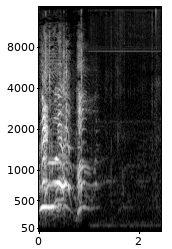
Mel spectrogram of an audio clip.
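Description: A crowd of men shouting and chanting, which cuts off abruptly about a second in, leaving only a faint low hum.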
